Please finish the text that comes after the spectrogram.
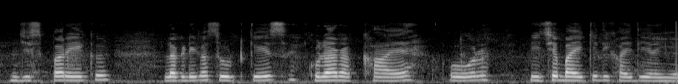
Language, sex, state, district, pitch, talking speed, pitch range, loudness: Hindi, male, Uttar Pradesh, Shamli, 180 Hz, 140 wpm, 175-190 Hz, -20 LUFS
